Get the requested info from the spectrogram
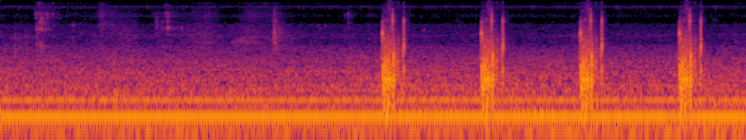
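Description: Drinking soda through a plastic straw from a fountain cup: four short sucking gulps, evenly spaced about three-quarters of a second apart, beginning about halfway in. A steady low hum runs underneath throughout.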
